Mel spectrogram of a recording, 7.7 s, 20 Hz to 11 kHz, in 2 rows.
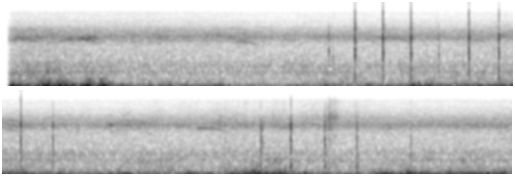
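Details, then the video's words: Royal albatross at its nest on the morning of May 31, 2023, clacking its bill at a black-backed (kelp) gull scavenging dropped food: two bursts of sharp, dry, rapid knocks, about a dozen in all, over wind rumble with faint distant bird calls. "Royal Albatross Clacks At Scavenging Black-backed (Kelp) Gull"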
